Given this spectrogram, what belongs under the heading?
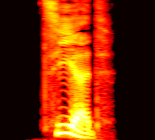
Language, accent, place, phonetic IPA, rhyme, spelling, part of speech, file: German, Germany, Berlin, [t͡siːɐ̯t], -iːɐ̯t, ziert, verb, De-ziert.ogg
- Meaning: inflection of zieren: 1. third-person singular present 2. second-person plural present 3. plural imperative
